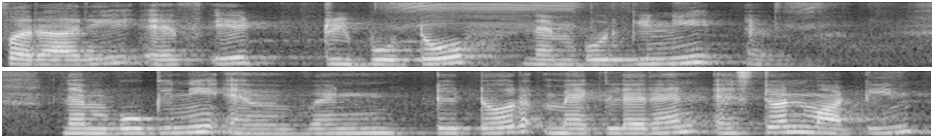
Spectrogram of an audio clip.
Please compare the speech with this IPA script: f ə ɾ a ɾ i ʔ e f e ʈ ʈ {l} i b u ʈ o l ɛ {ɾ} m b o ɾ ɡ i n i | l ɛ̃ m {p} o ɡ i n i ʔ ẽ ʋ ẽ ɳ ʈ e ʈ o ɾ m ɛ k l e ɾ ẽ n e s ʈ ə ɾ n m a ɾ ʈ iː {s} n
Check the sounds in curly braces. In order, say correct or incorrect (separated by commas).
incorrect, incorrect, incorrect, incorrect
